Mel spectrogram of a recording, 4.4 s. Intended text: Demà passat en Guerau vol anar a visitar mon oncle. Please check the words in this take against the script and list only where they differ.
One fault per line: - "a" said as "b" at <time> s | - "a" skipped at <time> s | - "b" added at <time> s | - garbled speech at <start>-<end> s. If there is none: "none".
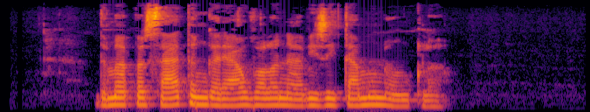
none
